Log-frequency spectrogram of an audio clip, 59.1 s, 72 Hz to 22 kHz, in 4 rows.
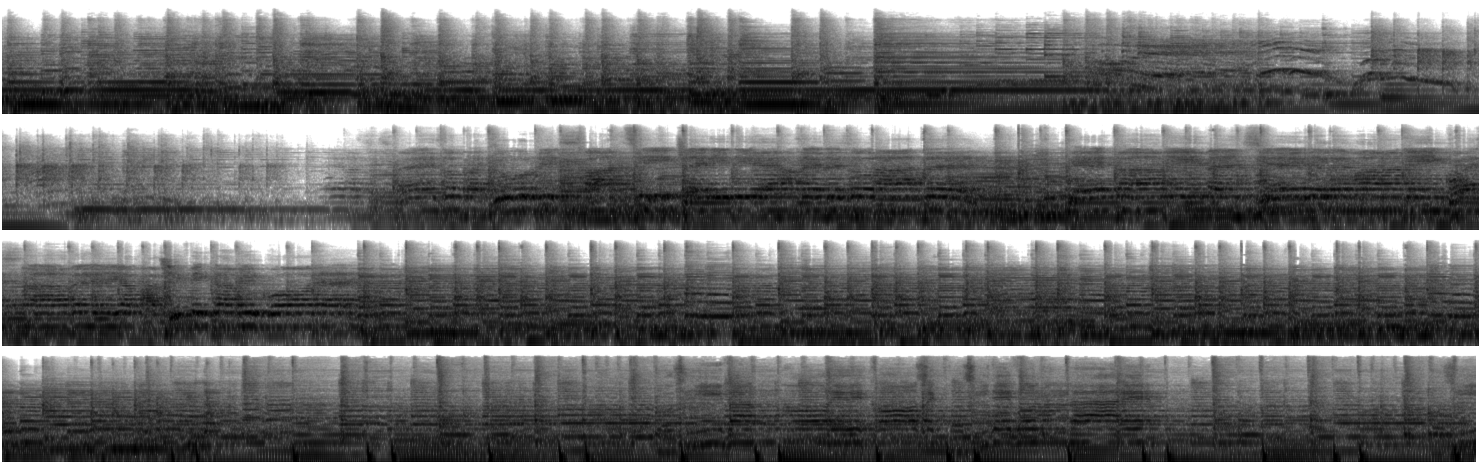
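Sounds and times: cajon beat: 0.0 - 59.0
strummed acoustic guitars: 0.0 - 59.0
person singing melody: 10.9 - 14.6, 44.9 - 59.0.

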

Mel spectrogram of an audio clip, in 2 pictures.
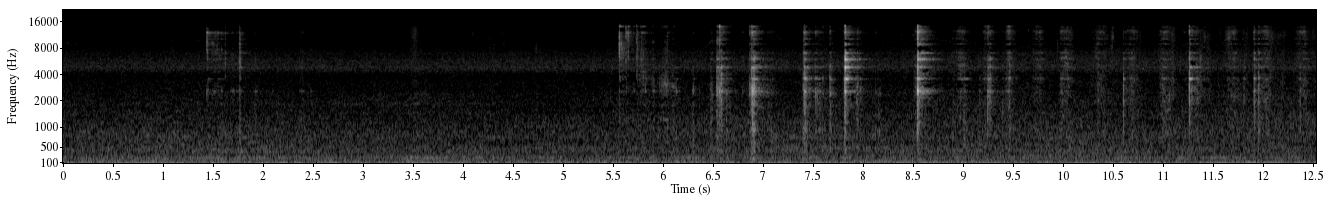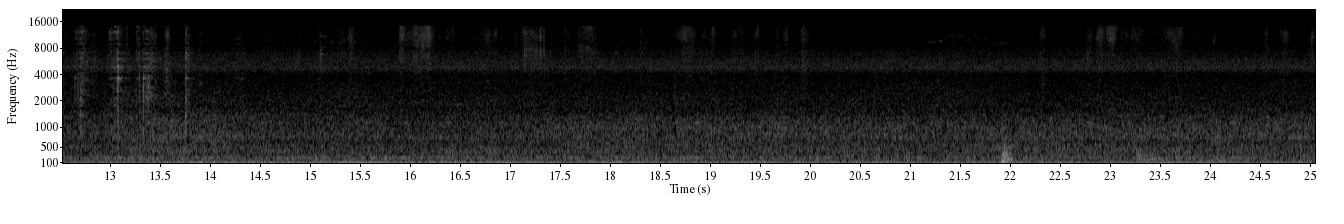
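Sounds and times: metal fittings clicking and clinking: 5.6 - 14.0.

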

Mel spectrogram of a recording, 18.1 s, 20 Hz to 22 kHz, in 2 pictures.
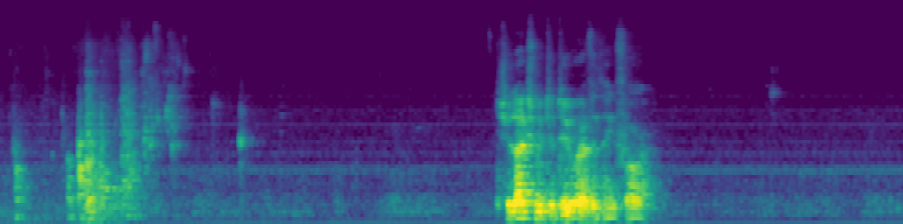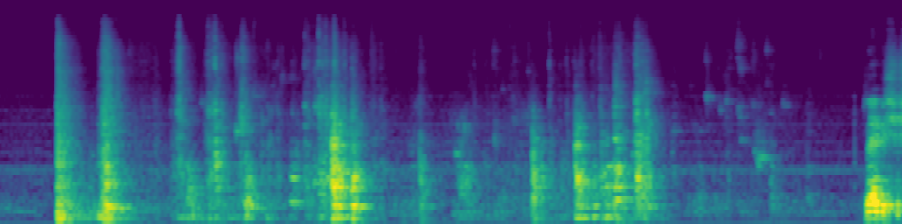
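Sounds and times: objects clattering and rustling: 0.0 - 1.6, 9.6 - 15.8.

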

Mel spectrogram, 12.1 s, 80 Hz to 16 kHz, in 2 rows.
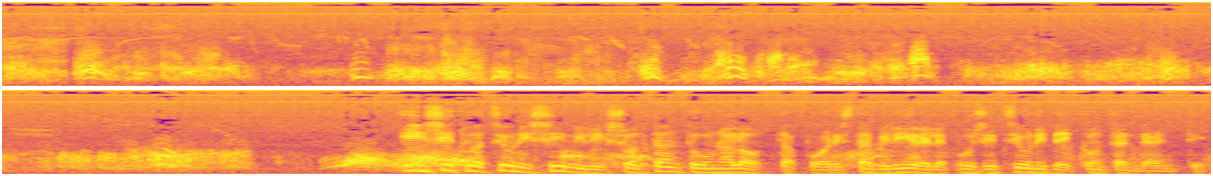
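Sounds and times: dogs snarling and growling: 0.0 - 9.5.

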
